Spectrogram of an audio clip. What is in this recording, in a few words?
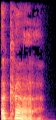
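"occur", British English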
